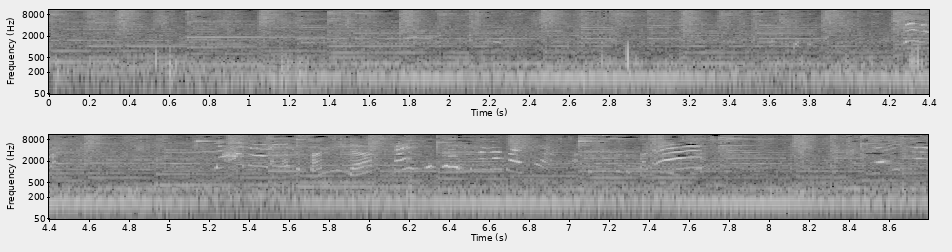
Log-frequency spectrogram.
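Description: Background music with long held notes over a steady low tone. Short high rising chirps come in over the last few seconds.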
